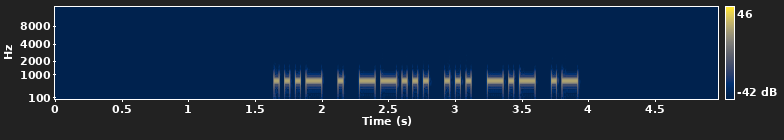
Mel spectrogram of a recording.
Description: Morse code, heard as a keyed tone, about 30 wpm, 700 Hz. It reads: VE7SKA
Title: DXCC-100 Call Signs - 6 Characters - 30wpm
